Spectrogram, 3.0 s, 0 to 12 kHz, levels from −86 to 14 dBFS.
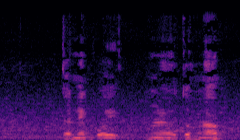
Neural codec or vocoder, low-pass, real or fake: none; 10.8 kHz; real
